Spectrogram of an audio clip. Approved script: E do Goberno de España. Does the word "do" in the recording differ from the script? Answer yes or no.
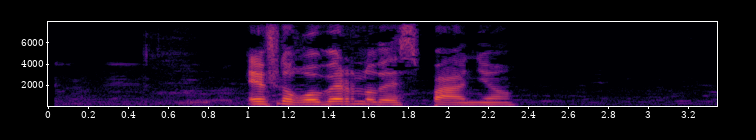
no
